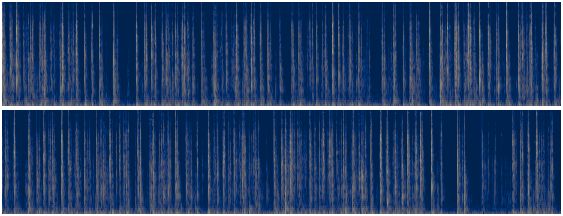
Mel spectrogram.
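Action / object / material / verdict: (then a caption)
tap / plastic computer keyboard keys / plastic / none. Fingertips with long light-blue nails type fast on a full-size plastic keyboard with white, blue and yellow plastic keycaps and a blue backlit frame. A rapid, continuous stream of bright, crisp plastic clacks follows, each key strike short and dry with no ring, pausing only briefly between bursts.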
